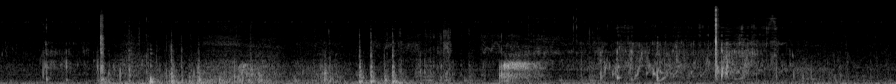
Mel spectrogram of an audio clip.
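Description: A fish splashes and thrashes at the water's surface close by.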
